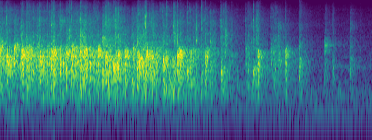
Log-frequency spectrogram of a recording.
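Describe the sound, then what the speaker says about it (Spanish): Loud audience applause at a conference on asphalt milling practices greets an engineer walking on, a dense burst of clapping that thins into separate claps and fades toward the end. "lo recibimos con un fuerte aplauso"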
